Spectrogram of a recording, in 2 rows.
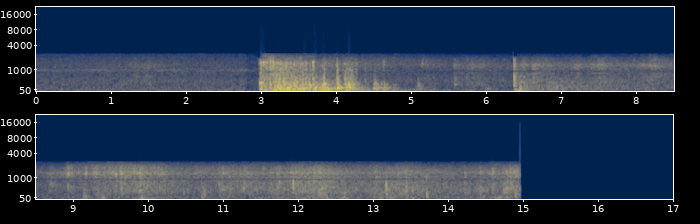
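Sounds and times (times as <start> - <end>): clattering and crashing: 3.0 - 5.3.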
